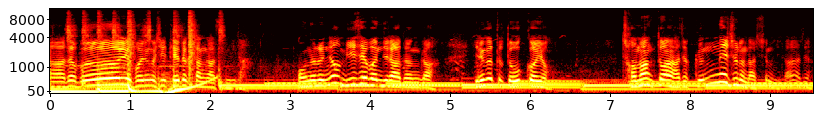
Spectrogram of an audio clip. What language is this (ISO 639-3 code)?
kor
